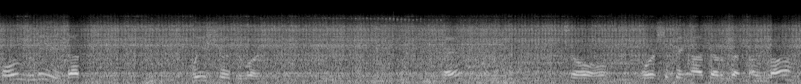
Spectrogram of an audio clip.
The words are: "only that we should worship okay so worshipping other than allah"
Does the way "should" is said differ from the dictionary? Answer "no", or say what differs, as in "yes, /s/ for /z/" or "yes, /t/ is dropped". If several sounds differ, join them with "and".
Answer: no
